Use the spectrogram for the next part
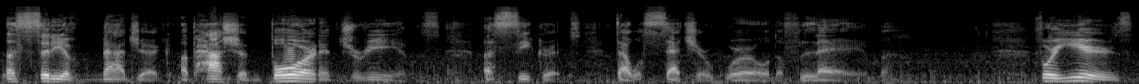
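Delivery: dramatic blurb reading with weighty pauses; dramatic telling. Acted. Reader performing the book synopsis aloud for listeners, dramatic. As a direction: read it like a movie trailer. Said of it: "you can't hear [name]'s dramatic telling".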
